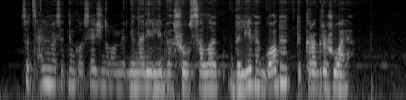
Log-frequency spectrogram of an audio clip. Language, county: Lithuanian, Šiauliai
